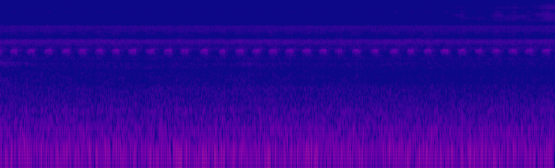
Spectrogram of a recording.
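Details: Grass insects chirp in an unbroken train of short, high, evenly timed pulses, roughly three each second, set against a constant deep rumble of background noise.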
